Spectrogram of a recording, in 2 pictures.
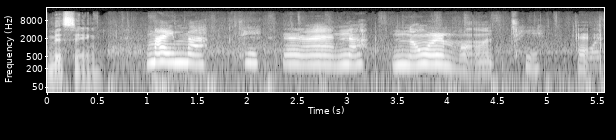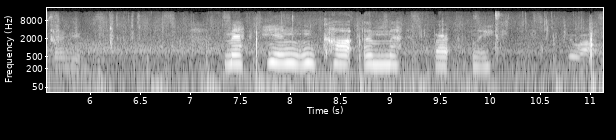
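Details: Ataxic dysarthria in a young girl with Friedreich's ataxia, a degenerative autosomal-recessive genetic disease. Speech differences have been present since early childhood, with most consonants produced like "h" at age 3–4. Speech has improved with speech therapy.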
